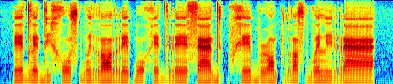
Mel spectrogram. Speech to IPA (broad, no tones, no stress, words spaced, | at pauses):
edledi xosɡʷi rɒreɓohed re sædikʷ xeb ɹɒkʷrɒs ɡʷeli ræ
